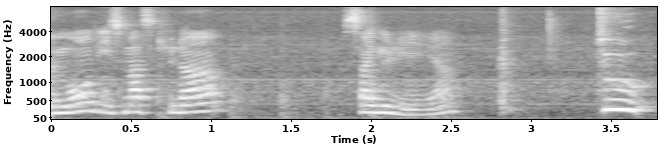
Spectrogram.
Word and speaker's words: tous: Tous les jours. You don't pronounce the S here.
